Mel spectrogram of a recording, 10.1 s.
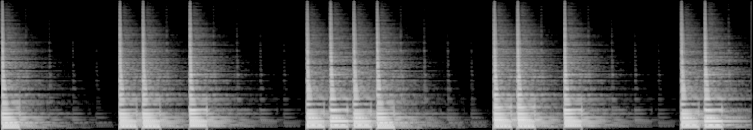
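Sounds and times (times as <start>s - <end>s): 
keyboard playing: 1.6s - 3.0s, 4.1s - 5.4s, 6.6s - 7.9s, 9.1s - 10.0s.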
